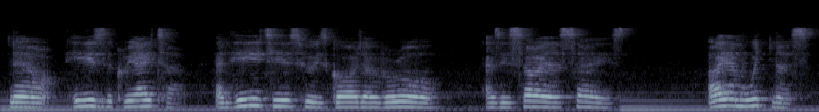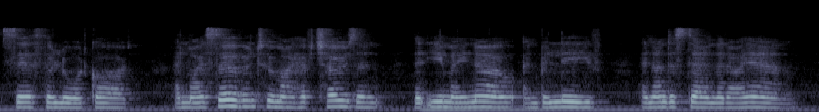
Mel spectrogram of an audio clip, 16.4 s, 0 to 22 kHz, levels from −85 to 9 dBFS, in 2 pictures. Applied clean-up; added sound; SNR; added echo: none; Bass guitar; 19 dB; none.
